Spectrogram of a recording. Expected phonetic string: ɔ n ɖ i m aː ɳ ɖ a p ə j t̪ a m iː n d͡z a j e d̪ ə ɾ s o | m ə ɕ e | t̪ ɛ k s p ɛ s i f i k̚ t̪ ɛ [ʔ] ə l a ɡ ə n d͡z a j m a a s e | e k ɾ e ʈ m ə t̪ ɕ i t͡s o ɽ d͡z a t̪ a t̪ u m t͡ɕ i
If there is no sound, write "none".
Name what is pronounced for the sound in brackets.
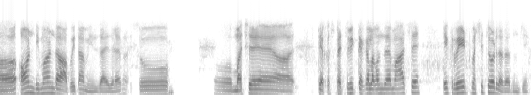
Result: k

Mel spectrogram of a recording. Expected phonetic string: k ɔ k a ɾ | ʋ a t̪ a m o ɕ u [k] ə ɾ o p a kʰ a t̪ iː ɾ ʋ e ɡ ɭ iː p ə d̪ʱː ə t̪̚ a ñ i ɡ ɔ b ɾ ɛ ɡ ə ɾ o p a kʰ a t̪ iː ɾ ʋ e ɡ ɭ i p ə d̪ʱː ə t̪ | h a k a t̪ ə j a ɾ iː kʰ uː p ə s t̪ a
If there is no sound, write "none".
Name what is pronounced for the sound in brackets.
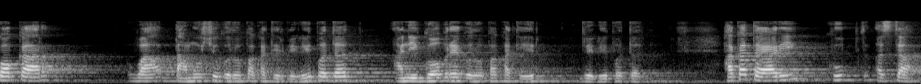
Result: ɡ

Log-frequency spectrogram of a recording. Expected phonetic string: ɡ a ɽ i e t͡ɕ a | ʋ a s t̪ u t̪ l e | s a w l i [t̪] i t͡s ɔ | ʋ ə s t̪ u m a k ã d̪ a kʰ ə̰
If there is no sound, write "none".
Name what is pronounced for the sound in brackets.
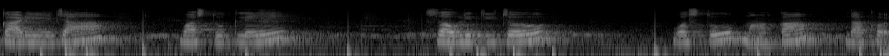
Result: t̪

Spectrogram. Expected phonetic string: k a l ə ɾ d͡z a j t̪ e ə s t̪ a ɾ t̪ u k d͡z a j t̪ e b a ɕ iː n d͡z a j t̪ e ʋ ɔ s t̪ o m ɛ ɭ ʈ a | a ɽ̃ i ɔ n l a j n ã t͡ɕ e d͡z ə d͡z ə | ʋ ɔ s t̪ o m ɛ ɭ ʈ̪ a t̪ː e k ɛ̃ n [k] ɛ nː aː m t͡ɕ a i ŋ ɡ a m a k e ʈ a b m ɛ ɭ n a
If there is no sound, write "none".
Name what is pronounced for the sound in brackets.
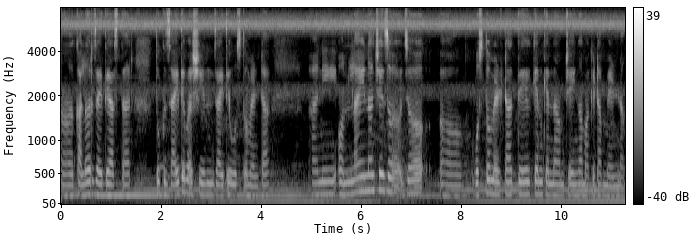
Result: k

